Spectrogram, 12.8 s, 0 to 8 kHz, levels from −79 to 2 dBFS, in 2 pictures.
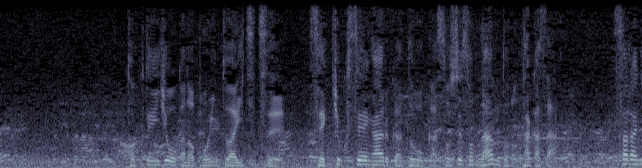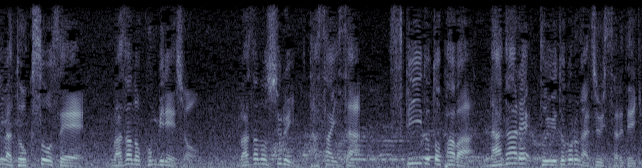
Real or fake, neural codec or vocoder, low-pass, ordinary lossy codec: real; none; none; none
